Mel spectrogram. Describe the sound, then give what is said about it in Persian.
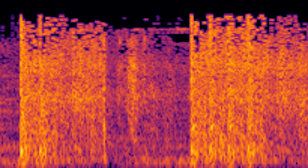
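Gunfire from soldiers kneeling in muddy trenches in combat: dense, crackling bursts of shots that run almost continuously, with a few sharp, louder onsets cutting in. “سربازانی که پرچم اوکراین روی یونیفرم های پلنگ رنگشان نقش بسته در سنگرهای گلالود زانو زده و تیراندازی می کنند.”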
